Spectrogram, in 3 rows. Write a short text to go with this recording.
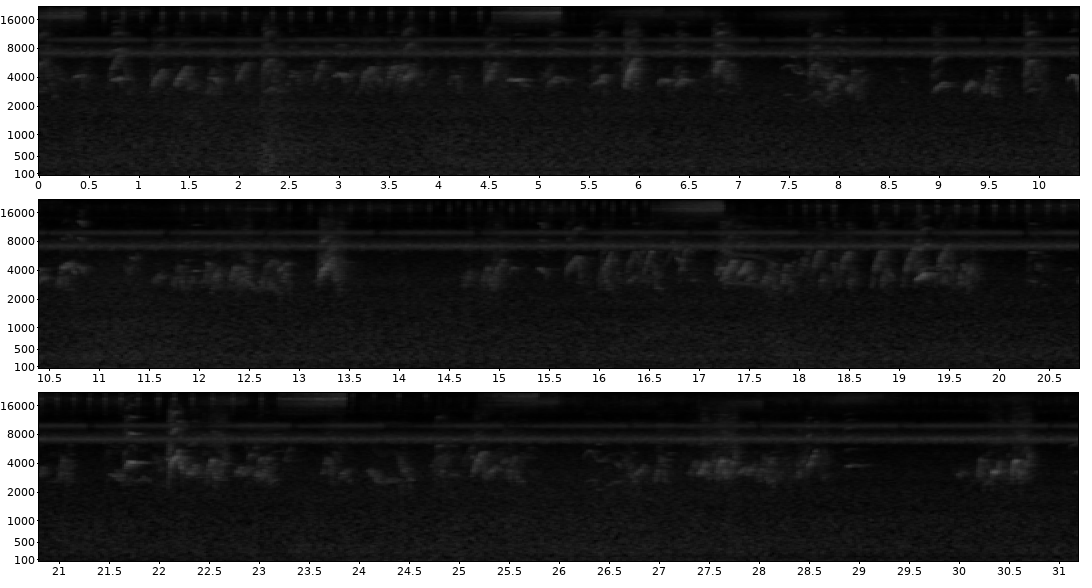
Birds singing, Sound of the waves, Zoom H2n MS +XY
